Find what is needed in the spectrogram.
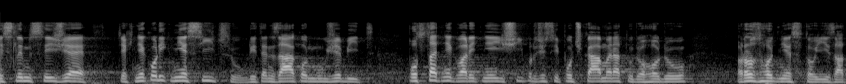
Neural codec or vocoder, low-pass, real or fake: none; 7.2 kHz; real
